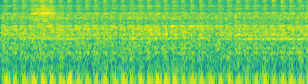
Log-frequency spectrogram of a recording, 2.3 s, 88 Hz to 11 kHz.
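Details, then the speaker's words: Zontes Mantis 125cc small single after a one-day rebuild, warming up before a test run: quick steady putter at idle, even beat, no skips or knocks, runs lovely; normal idle. "You can hear the engine, it runs lovely."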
